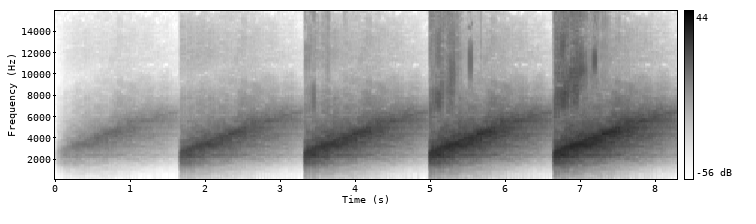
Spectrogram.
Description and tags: KOUDSI Linda 2015 2016 alarm
*After attempting to open the metallic door, you hear the noise of a shrilling alarm. In just 5 minutes , you are surrounded by a hord of aliens armed to the teeth. Game over.*
For this final sound, I generate a tone with a sinusoidal waveform and add some effects (Wahwah, Reverberation). I also changed the speed, repeated the same sound 4 times to create the illusion of an alarm and I changed the pitch to be more acute.
Description du son :
V : Continu varié / V’’ : Itération varié
1) Masse: groupe nodal (plusieurs sons complexes)
2) Timbre harmonique: brillant, éclatant
3) Grain: rugueux lorsque le son part dans les aigus vers la fin
4) Allure: pas de vibrato.
5) Dynamique: l’attaque du son est graduelle, elle commence doucement puis se fait de plus en plus violente et stressante.
6) Profil mélodique: les variations sont serpentines, la séparation des notes est fluide.
7) Profil de masse: calibre.
alarm, sci-fi, stressful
